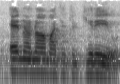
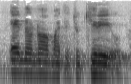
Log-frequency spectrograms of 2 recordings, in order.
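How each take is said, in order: Both takes have the same delivery.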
